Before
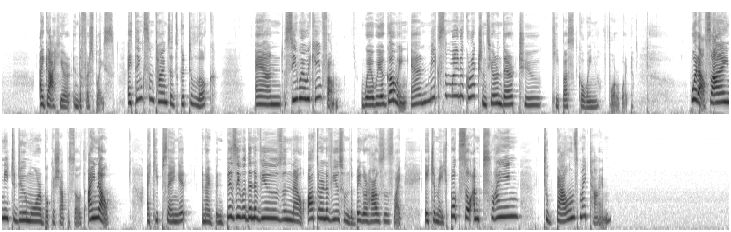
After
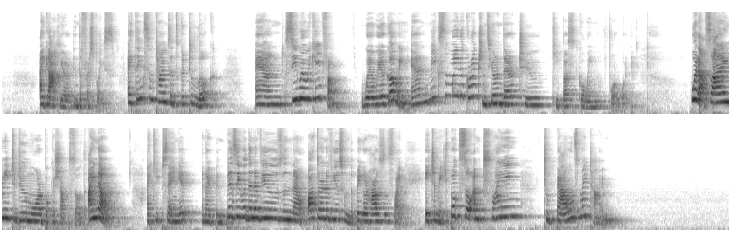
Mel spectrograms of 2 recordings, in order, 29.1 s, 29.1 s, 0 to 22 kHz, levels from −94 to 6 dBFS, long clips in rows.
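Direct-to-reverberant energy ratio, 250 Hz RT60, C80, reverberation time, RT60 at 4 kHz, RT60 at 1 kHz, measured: 3.5 dB, 1.0 s, 13.0 dB, 0.70 s, 0.50 s, 0.60 s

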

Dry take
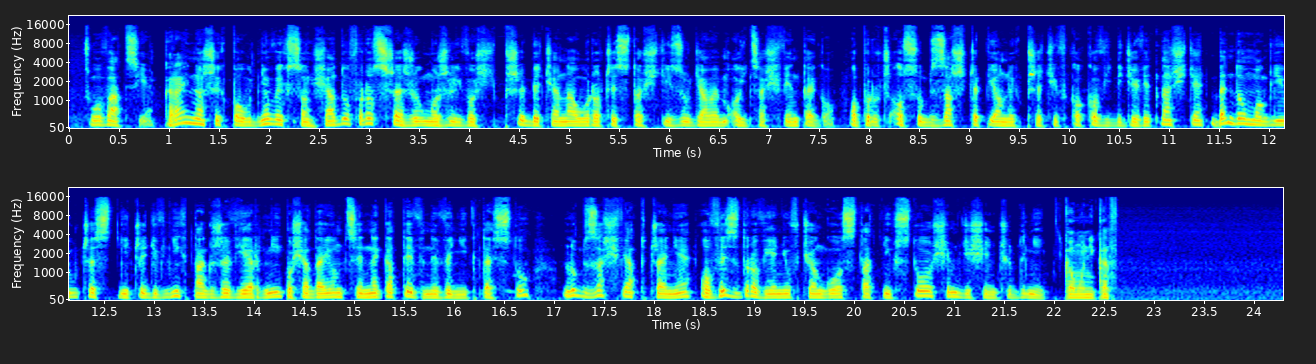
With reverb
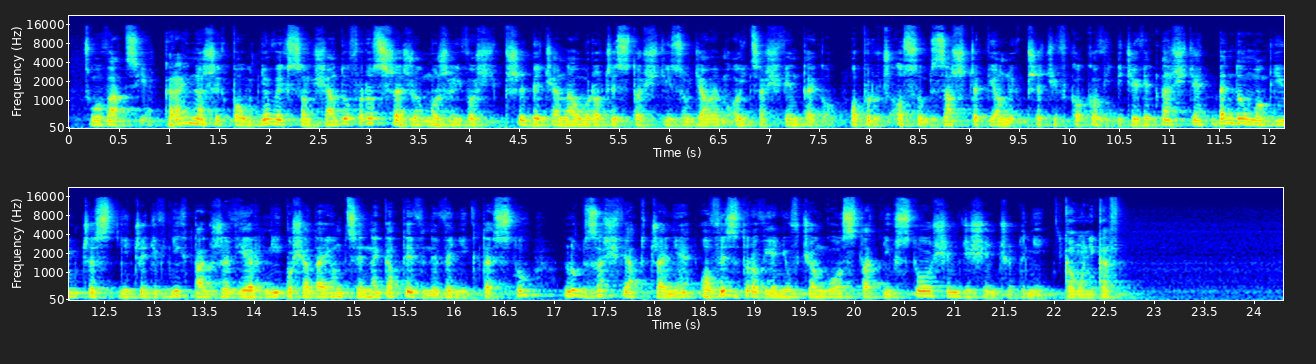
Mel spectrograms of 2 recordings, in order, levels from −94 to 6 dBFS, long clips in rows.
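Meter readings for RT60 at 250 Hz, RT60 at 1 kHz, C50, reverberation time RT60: 0.90 s, 0.45 s, 15.0 dB, 0.55 s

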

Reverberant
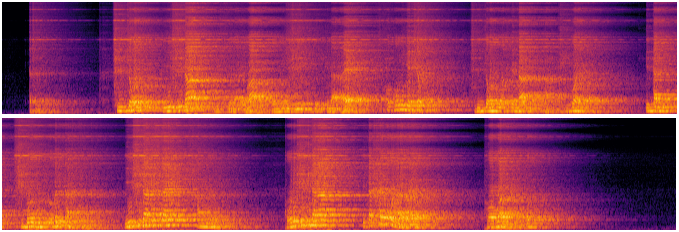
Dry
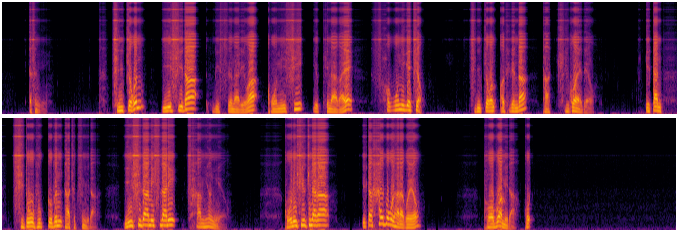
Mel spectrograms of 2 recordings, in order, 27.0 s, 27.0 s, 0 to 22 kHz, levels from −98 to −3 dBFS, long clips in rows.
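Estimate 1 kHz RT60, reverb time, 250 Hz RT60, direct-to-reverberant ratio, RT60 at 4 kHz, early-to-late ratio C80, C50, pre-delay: 2.7 s, 2.7 s, 2.5 s, -4.5 dB, 2.6 s, -1.0 dB, -3.0 dB, 34 ms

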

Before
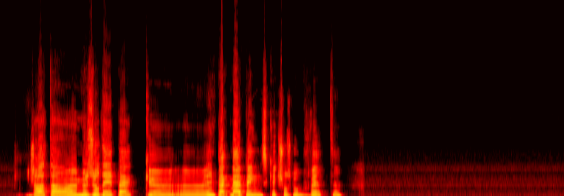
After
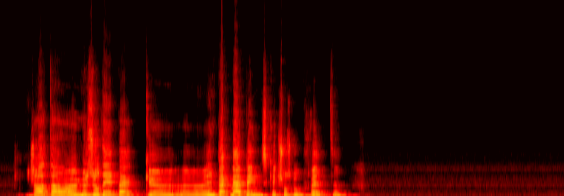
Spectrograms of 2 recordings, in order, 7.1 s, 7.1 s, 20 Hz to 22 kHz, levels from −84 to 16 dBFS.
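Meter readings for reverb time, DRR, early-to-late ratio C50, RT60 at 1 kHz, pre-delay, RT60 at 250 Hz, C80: 0.40 s, 9.0 dB, 16.0 dB, 0.40 s, 4 ms, 0.65 s, 20.5 dB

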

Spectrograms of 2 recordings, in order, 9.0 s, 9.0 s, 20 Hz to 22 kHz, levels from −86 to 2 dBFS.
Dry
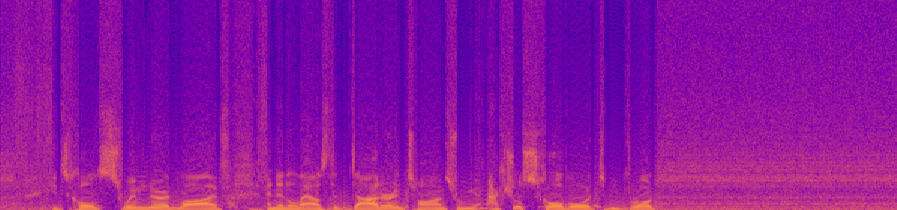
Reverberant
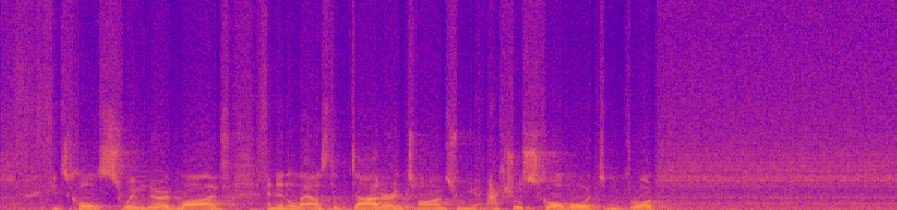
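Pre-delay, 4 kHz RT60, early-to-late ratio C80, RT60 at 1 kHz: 6 ms, 1.3 s, 12.0 dB, 1.3 s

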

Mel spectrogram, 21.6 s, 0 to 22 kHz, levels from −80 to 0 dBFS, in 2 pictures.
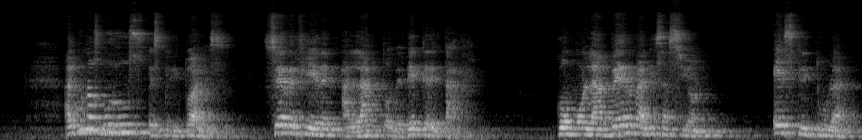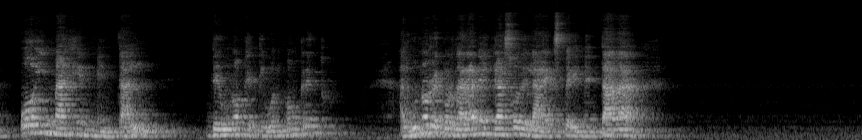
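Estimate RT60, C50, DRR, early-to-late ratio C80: not exponential, 5.5 dB, -3.5 dB, 9.0 dB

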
